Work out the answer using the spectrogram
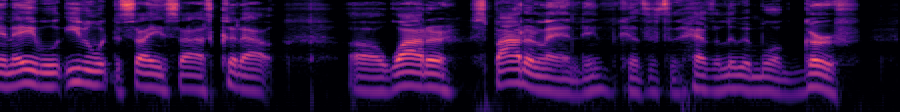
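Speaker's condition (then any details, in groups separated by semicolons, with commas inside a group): No condition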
